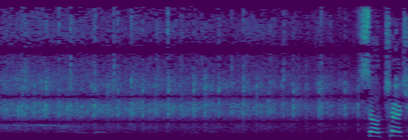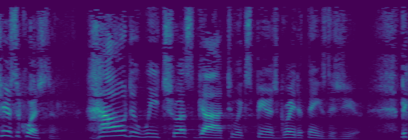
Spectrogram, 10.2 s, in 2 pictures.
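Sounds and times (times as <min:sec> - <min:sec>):
audience applause: 0:00.0 - 0:05.1
speech: 0:04.6 - 0:10.1.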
